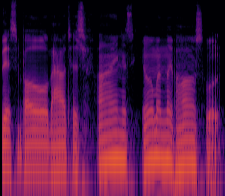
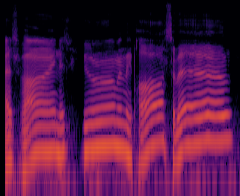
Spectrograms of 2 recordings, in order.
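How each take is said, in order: First: Said in the usual way. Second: Higher, slow, drawn-out repeat; slow theatrical echo of the last line; dramatic repeat. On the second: Shown as a demonstration. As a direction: stretch it out in a mock-serious voice. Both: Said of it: "I might have to be a little quiet".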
